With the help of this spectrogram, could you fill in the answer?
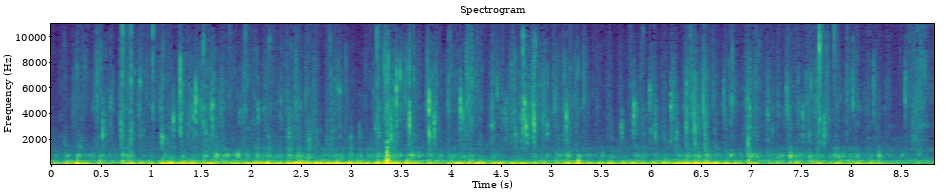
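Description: A clear plastic tumbler filled with teal gel water beads is held upright, then shaken and rotated in the hand. The result is a continuous soft, wet, low squishing and sloshing patter, dotted with brief bright clicks as the beads shift against the plastic.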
